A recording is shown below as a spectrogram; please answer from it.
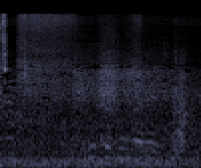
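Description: Faint, indistinct voices over a steady low rumble, like a running engine.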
